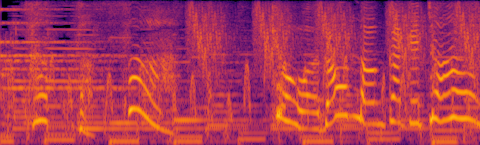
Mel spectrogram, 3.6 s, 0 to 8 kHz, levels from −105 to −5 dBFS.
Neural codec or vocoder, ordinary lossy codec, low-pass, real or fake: none; none; none; real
